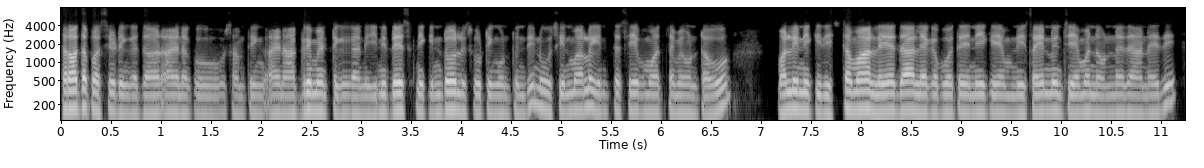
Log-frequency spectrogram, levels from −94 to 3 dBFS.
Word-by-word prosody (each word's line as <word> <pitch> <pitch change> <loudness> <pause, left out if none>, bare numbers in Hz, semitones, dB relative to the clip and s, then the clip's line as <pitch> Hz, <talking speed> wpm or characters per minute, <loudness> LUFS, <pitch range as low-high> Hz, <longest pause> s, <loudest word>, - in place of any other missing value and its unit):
తర్వాత 170 +2 +7
ప్రొసీడింగ్ 150 -2 -1
అద 145 - -5 0.2
ఆయనకు 140 -1 -2 0.3
సమ్‌థింగ్ 140 0 -6
ఆయన 145 0 -1
అగ్రీమెంటికి 145 -1 +1
గాని, 135 0 -2
ఇన్ని 150 +1 -1
డేస్ 155 -1 +5
నీకిన్ని 145 0 -3
రోజులు 160 -2 +5
షూటింగ్ 145 -1 -3
ఉంటుంది. 140 +6 -6
నువ్వు 160 -4 -1
సినిమాలో 160 +4 0
ఇంతసేపు 150 0 -3
మాత్రమే 145 0 -3
ఉంటావు. 135 +5 -2 0.6
మళ్ళీ 165 +2 +5
నీకిది 145 -2 -1
ఇష్టమా? 165 +3 +3
లేదా? 155 +1 +4
లేకపోతే 145 0 0
నీకెం 145 0 0
నీ 145 - +1
సైడ్ 150 +1 +3
నుంచి 150 -1 -1
ఏమన్నా 145 -1 -1
ఉన్నదా? 145 +1 -2
అనేది 145 +8 -2
145 Hz, 165 wpm, -23 LUFS, 140-155 Hz, 0.6 s, తర్వాత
